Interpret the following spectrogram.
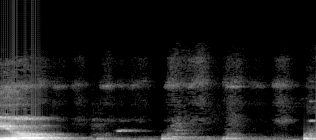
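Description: A man's voice trailing off in a drawn-out falling vowel, then faint short squeaks and taps of a marker writing on a whiteboard.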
